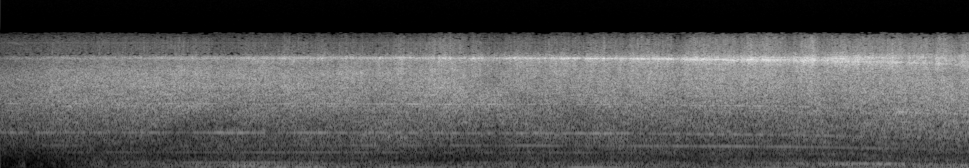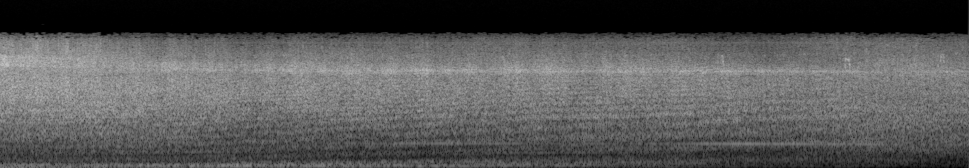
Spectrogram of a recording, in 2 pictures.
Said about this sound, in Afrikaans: Kom ons luister vir 'n oomblik na die bekende klank van 'n Vickers Viscount verbyvlug.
